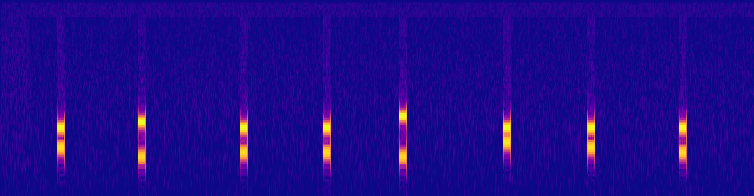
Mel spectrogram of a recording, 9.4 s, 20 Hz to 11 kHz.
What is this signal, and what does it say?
DTMF, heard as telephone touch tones, dialled by hand, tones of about 90 ms. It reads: 7 2 4 4 3 * 7 4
